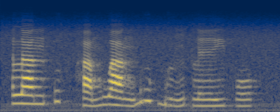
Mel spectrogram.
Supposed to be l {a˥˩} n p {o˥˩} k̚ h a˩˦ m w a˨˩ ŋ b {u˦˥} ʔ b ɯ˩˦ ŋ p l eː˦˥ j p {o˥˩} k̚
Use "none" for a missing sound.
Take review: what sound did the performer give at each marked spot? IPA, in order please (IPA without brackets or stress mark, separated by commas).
a˧, u˥˩, u˥˩, o˦˥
